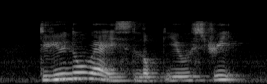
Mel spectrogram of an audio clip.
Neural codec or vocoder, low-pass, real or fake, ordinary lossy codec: none; none; real; none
